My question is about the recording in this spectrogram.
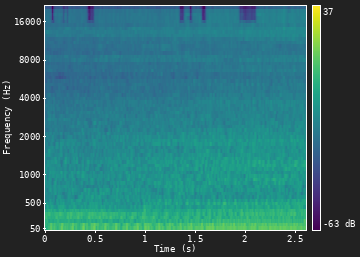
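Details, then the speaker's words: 1988 Honda Civic Wagon, earlier crank-no-start, codes 10 and 14 (intake air temperature sensor, idle air control valve), running after their swapped wires were corrected. Steady, even low rumble with no misses or hunting; smooth, healthy idle, exhaust poor. "so all I did was I swapped the wires let's start it up and see what happens all right she's running pretty good"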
